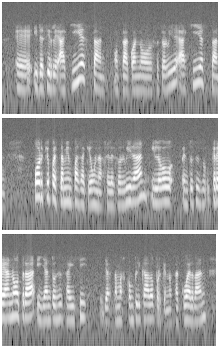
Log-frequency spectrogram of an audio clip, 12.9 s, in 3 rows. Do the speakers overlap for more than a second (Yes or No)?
No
